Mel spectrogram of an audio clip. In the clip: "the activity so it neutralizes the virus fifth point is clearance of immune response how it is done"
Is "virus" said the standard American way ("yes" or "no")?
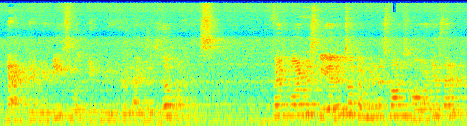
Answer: no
